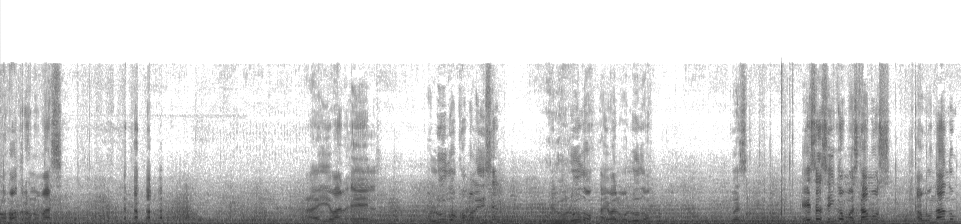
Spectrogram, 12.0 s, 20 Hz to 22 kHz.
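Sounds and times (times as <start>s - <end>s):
helicopter rotor rumble: 0.0s - 12.0s.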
